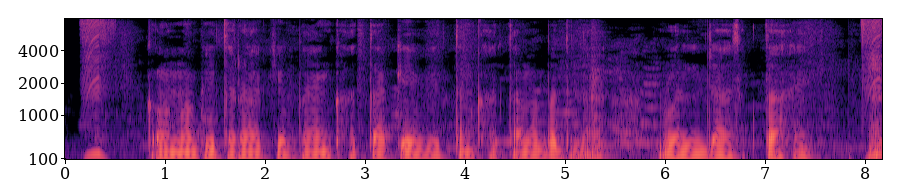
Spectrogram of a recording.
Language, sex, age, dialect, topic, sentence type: Bhojpuri, male, 18-24, Northern, banking, statement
